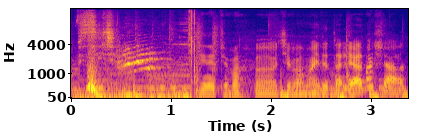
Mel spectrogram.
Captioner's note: meow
